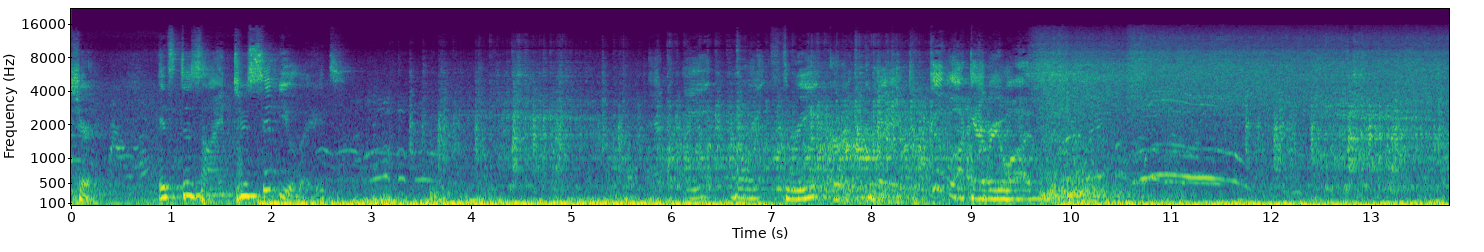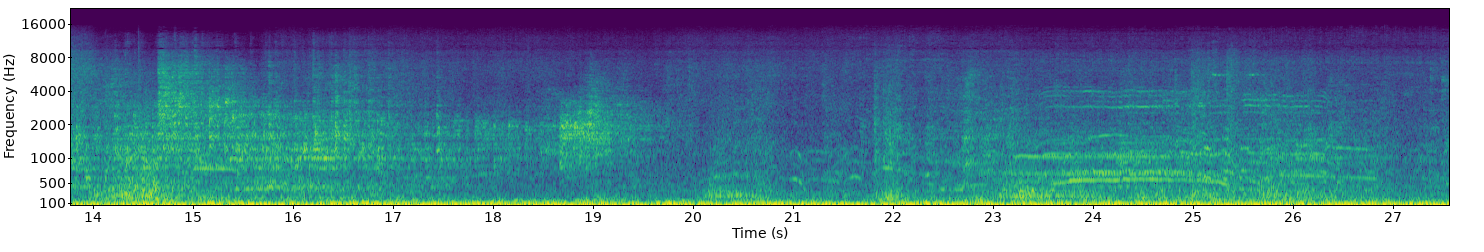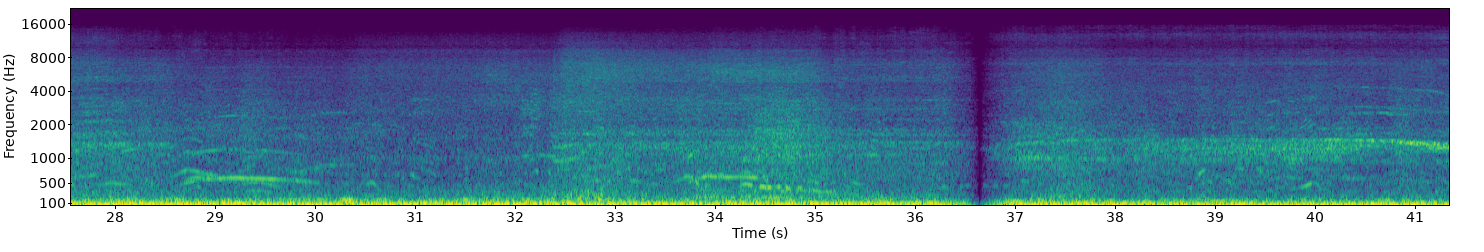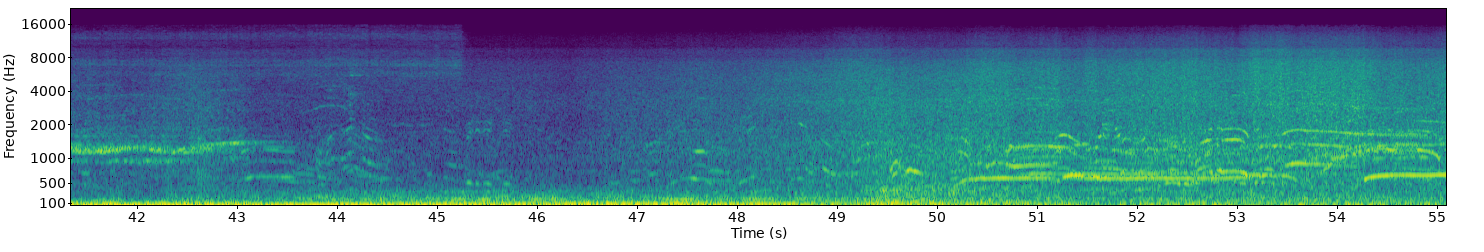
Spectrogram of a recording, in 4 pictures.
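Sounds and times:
heavy low rumble: 0.0 - 55.0
crashing and clattering: 2.7 - 28.9
rising and falling wailing tones: 32.2 - 45.0.

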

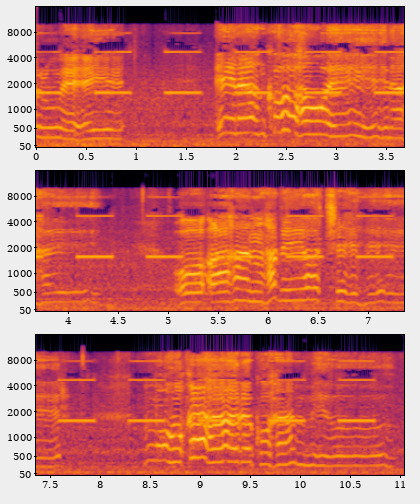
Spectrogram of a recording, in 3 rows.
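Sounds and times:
short high beeps: 0.8 - 1.7, 10.4 - 10.9.

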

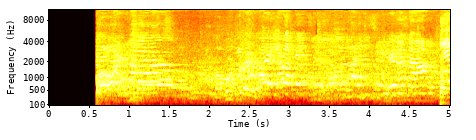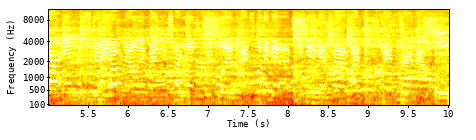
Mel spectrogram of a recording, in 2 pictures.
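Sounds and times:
overlapping chatter: 0.6 - 10.0.

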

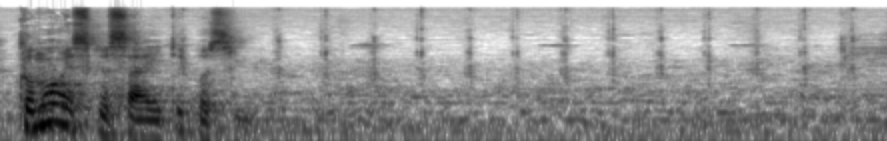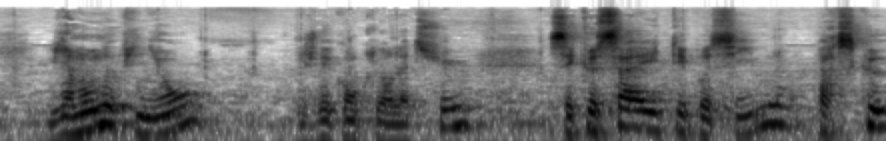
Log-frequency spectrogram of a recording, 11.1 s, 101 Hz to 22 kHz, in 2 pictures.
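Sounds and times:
chess clock ticking: 0.0 - 11.0.

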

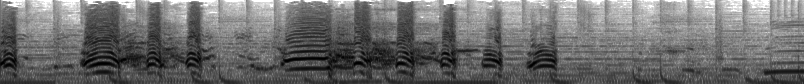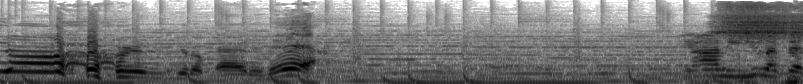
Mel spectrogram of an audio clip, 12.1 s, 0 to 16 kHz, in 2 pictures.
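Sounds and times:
high squealing laugh: 0.0 - 4.2
people laughing hard: 0.0 - 7.2.

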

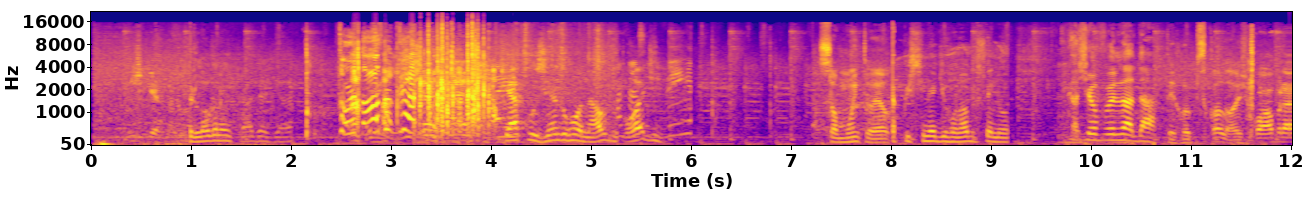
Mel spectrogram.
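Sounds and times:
tennis racket striking ball: 2.1 - 2.4
people clapping: 2.6 - 4.4.

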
